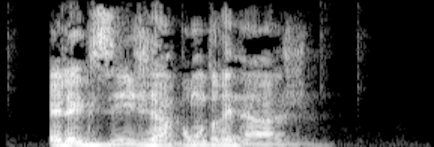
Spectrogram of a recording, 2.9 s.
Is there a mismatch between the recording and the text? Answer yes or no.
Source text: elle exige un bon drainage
no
